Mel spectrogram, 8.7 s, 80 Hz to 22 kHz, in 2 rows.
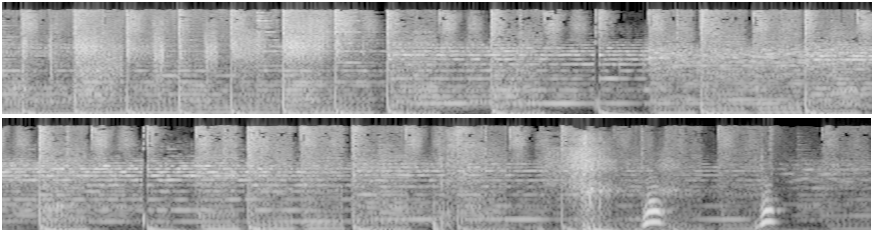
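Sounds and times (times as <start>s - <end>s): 
upbeat music with thumping beat: 0.0s - 8.6s
simulated yippy dog barking sound effect: 7.4s - 8.4s.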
